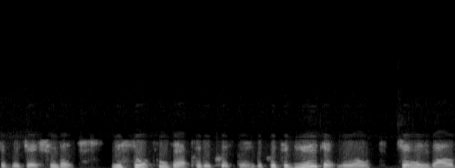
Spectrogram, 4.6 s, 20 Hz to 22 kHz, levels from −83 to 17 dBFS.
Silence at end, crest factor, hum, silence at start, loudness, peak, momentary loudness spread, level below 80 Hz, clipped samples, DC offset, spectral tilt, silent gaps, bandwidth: 0 s; 18 dB; none; 0 s; -22 LUFS; -4 dBFS; 9 LU; -68 dBFS; under 0.1%; under 0.1%; -7.5 dB/octave; none; 4.7 kHz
